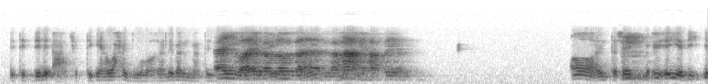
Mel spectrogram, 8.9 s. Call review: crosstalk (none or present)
present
